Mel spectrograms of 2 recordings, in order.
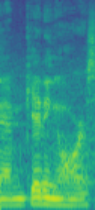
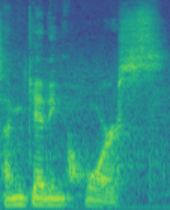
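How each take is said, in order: First: "horse" said as the animal, with "a" before it; the misheard line "I'm getting a horse"; mock quote of the wrong words. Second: "hoarse" said slowly and deliberately, with no "a" before it; slow "I'm getting hoarse" to set the record straight; spelling out "hoarse" clearly; careful correction. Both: Shown as a demonstration. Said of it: "You did not hear me say".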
